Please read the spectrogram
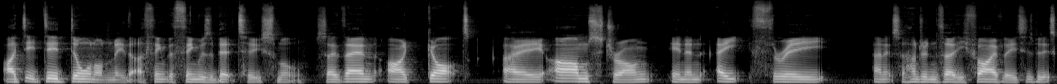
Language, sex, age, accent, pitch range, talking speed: English, male, 30-49, British, 110-125 Hz, 175 wpm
